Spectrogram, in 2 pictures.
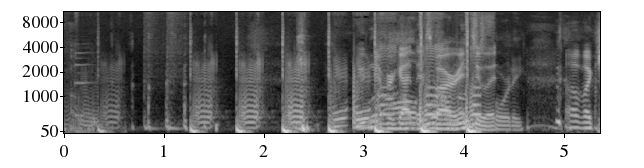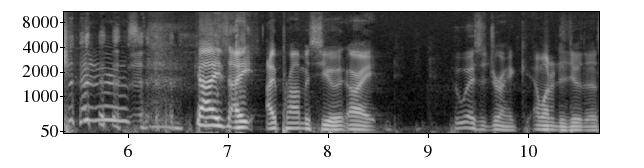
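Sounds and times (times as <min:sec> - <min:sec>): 
loud buzzy sputtering fart sounds: 0:00.0 - 0:04.3
laughter: 0:00.6 - 0:01.7, 0:04.9 - 0:06.6
speech: 0:03.4 - 0:08.6, 0:09.2 - 0:10.6.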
